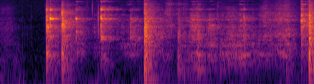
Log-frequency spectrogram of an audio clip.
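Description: Small metal tubes of different lengths clatter together, a burst of bright, irregular metallic clinks and rattles with a few sharper hits, no voices.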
